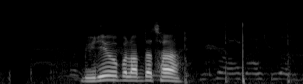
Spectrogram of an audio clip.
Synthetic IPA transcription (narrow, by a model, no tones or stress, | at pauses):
bʱiɽijoupʌlʌb̚d̪ʌt͡sʰʌ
